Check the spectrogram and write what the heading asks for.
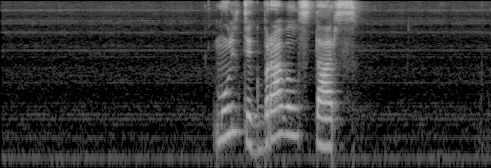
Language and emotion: Russian, neutral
